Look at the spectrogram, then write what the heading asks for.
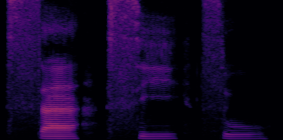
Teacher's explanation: sifatnya asofir saofir itu apa mengeluarkan suara tambahan desis sa si su asah tapi kalau syin menyebar angin Asya Asya · Sofir itu apa? Mengeluarkan suara tambahan desis. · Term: as-sofir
